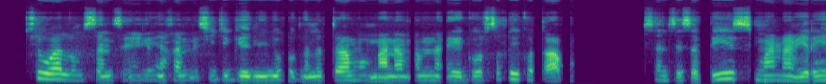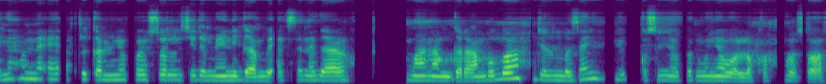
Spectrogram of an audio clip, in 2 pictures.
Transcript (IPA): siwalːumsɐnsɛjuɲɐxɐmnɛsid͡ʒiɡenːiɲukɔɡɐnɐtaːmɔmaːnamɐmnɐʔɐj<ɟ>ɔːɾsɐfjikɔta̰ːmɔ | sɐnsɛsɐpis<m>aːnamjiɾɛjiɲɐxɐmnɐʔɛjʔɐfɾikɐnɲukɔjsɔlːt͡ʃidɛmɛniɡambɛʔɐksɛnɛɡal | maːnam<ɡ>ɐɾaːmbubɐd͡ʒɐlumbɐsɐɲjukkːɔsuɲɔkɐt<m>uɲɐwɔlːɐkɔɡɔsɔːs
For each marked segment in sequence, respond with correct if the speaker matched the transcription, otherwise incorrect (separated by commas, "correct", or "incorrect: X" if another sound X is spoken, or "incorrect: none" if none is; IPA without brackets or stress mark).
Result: incorrect: ɡ, correct, correct, correct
